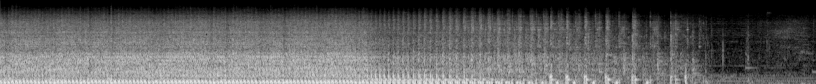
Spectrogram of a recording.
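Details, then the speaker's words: Craftsman riding mower that surged and backfired, running on an external tank of fresh fuel: rough, uneven running, then sharp separate pops as it winds down. It is still backfiring; gas was left in over winter, and the carburetor gets replaced. "Okay. So, it's still backfiring."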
